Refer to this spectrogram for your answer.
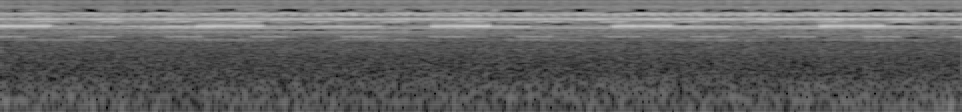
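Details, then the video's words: Crickets sing in a park at dusk, their thin high trills steady and layered, with short rhythmic chirps repeating near once per second. Nothing else is clearly audible beyond a soft hiss. "Cricket Sounds in a Peaceful Park"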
